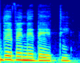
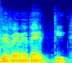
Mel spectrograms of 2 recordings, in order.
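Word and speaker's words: Debenedetti: Y en 1967, Giacomo de Benedetti, escritor italiano. – Oye, lo pronunciaste muy rico, como es, de Benedetti.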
